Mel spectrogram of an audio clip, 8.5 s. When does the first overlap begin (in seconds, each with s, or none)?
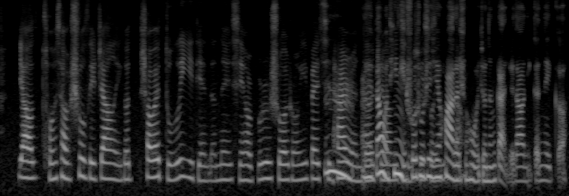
4.9 s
